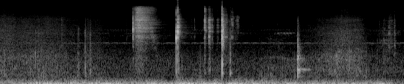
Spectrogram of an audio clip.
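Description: A drink can pops open with a hiss.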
